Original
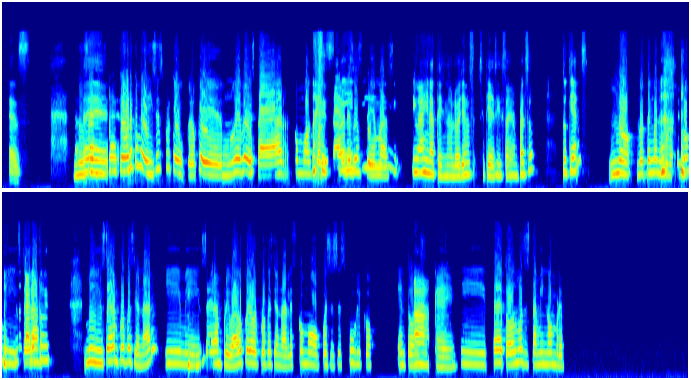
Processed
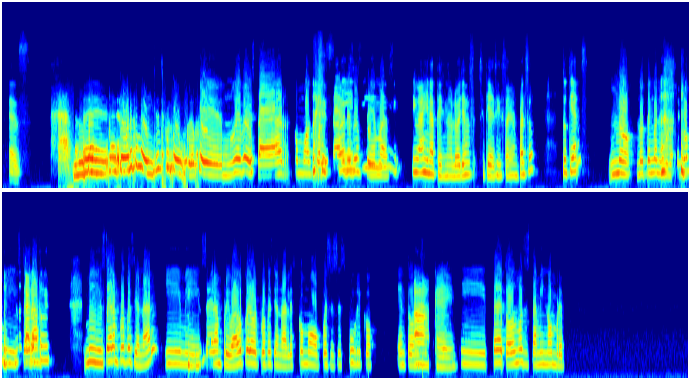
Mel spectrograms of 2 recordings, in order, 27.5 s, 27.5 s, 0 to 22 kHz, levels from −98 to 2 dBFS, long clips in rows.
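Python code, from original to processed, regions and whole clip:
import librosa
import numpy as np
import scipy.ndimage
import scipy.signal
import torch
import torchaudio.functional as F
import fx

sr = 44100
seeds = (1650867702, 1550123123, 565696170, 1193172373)

y = fx.chain(x, sr, fx.lowpass(hz=1200.0, slope=12),
    fx.peak_eq(hz=370.0, db=6.5, octaves=1.1),
    fx.pre_swell(db_per_s=24.0), at=(1.12, 3.96))
y = fx.chain(y, sr, fx.highpass(hz=180.0, slope=12),
    fx.notch(hz=3600.0, q=6.3), at=(21.06, 22.14))
y = scipy.signal.sosfilt(scipy.signal.butter(2, 3100.0, 'lowpass', fs=sr, output='sos'), y)
y = fx.peak_eq(y, sr, hz=130.0, db=-4.5, octaves=1.1)
y = F.gain(torch.from_numpy(y), 6.5).numpy()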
